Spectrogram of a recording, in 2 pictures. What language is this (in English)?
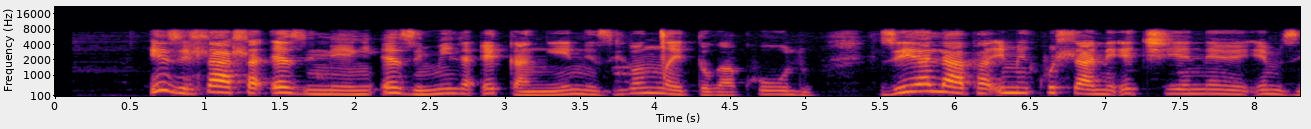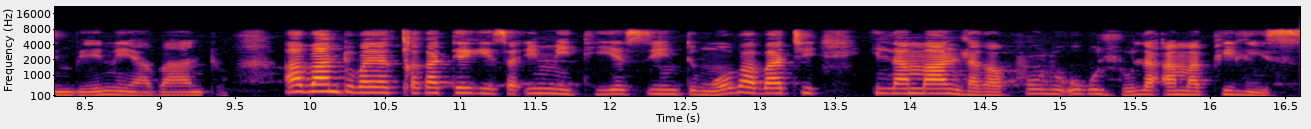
North Ndebele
